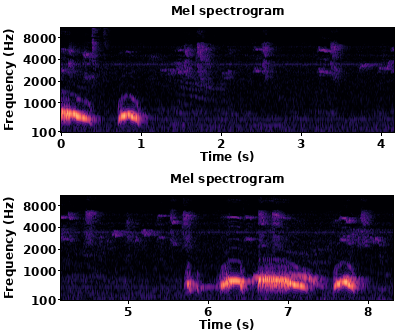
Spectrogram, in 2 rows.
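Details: Spotted dove (tekukur) singing after morning sunning: low arched coos near 500–700, given in two phrases separated by a pause, with faint high chirps of other birds in the background.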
